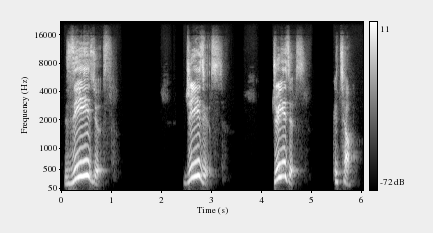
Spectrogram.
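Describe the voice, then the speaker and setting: A phonics lesson is led by a middle-aged woman with a mid-range voice who talks casually. Modeling each sound, she says it aloud several times and explains at a slow pace.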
